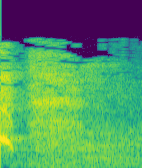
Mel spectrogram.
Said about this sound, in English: Number three, diaphragm breathing. Everybody all together.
